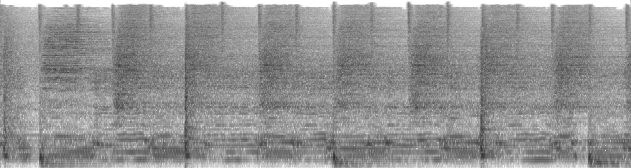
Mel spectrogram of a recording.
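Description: Drum kit played live along with a backing track that has guitar, a steady groove with loud accents about every one and a half seconds.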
